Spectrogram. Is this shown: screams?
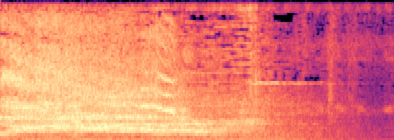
yes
